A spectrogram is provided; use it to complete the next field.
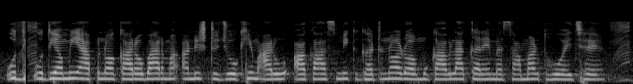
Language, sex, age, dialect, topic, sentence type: Maithili, female, 18-24, Angika, banking, statement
